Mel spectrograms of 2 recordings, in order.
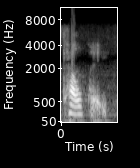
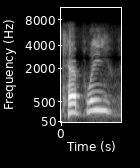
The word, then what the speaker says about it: Kepley: So, right, just out of character slightly, is Andrew's name actually pronounced Kelpie? No, it's pronounced Kepley, but Kepley.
